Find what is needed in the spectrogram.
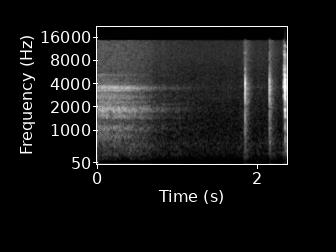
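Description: A deck of tarot cards being shuffled by hand, a soft rustle that fades out about a second in. Two short clicks follow near the end.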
